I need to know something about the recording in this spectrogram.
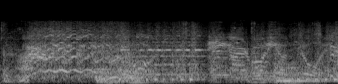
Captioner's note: horse neighing and throwing a fit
